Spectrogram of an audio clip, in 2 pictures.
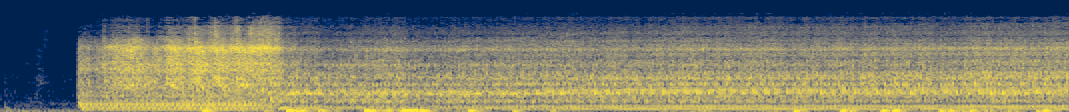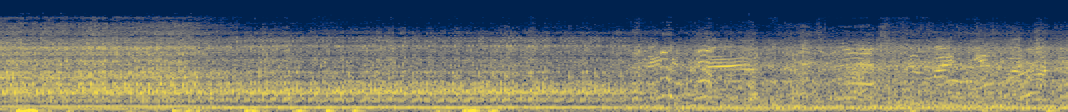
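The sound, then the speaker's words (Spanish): A Ford GT sports car engine roars loudly and steadily for about thirteen seconds during a test drive at the Autódromo Hermanos Rodríguez, a dense mechanical drone over a low, uneven burbling pulse, with no clear rising or falling revs. “Bueno, es algo de lo que alcanzó a grabar Diego Hernández el día de hoy en el Autódromo Hermanos Rodríguez con la prueba de manejo de este Ford GT.”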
